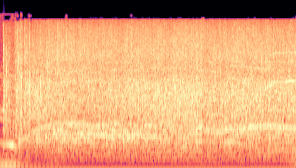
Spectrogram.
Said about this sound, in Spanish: quiero un aplauso de verdad, Toco, a mi compañera de este programa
